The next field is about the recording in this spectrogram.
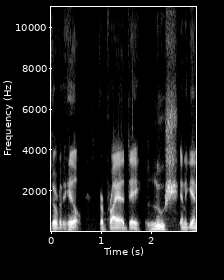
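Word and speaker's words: Luz: It's barely three kilometers over the hill from Priad Luch. And again, it's lu, but pronounced luch.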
